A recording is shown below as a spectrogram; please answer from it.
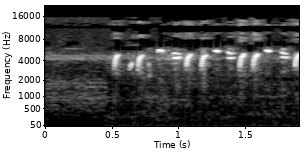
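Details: European goldfinch of the Algerian type singing a quick, steady series of clipped, bright high notes, about eight per second, against soft hiss.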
